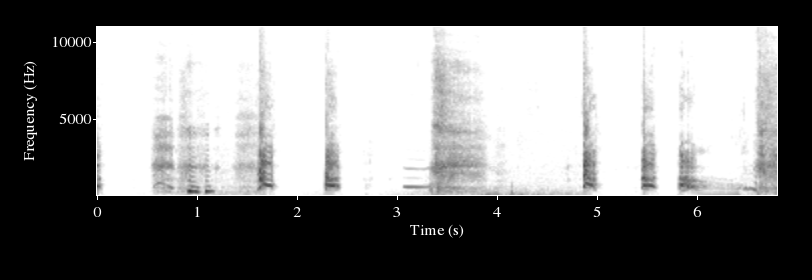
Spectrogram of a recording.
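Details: Border Collie on a beach outing on 4 June gives sharp, short barks and yelps in scattered bursts with brief silent gaps, over a soft rushing background.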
